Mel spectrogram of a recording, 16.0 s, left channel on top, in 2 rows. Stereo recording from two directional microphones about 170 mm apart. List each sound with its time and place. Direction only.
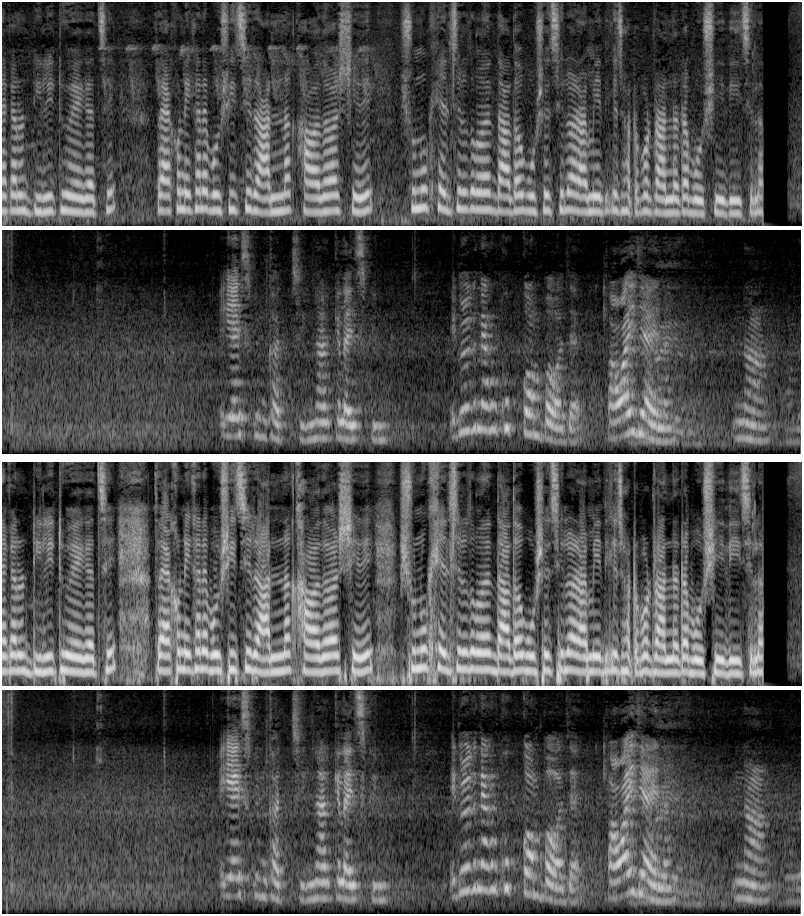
0.0 s speech: 70° right (ahead or behind)
10.2 s a sound: centre (ahead or behind)
12.5 s a woman's voice: 5° left (ahead or behind)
